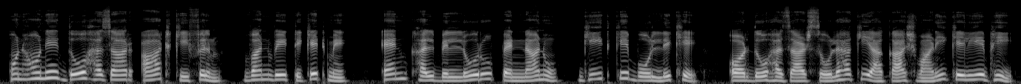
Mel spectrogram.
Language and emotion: Hindi, neutral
